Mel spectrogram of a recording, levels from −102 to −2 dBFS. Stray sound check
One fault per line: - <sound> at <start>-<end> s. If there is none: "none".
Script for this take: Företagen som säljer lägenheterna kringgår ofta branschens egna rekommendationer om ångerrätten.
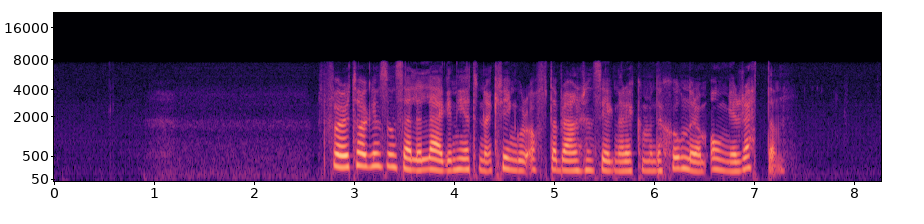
none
